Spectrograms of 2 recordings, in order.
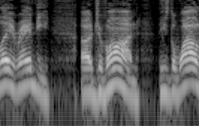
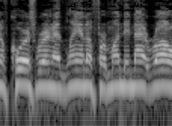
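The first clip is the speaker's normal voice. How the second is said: normal talking voice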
